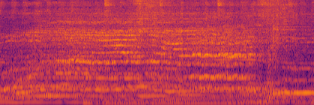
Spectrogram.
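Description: Gospel choir singing with live band accompaniment, the voices holding long, sliding notes over a steady bass line.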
